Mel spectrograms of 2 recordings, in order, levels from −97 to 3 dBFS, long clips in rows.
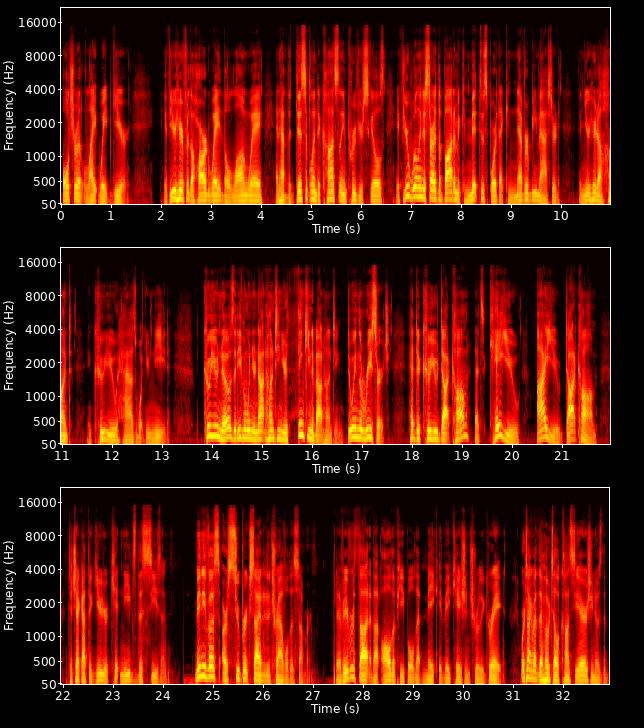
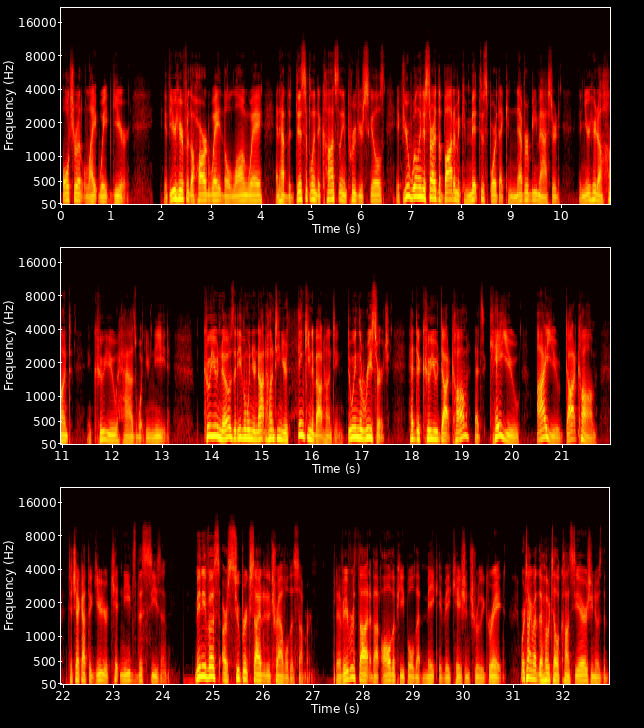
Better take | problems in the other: first | muffled; very slightly; fading above 3 kHz

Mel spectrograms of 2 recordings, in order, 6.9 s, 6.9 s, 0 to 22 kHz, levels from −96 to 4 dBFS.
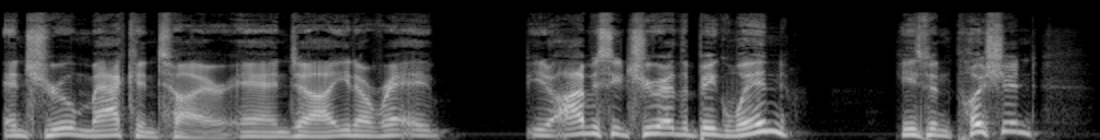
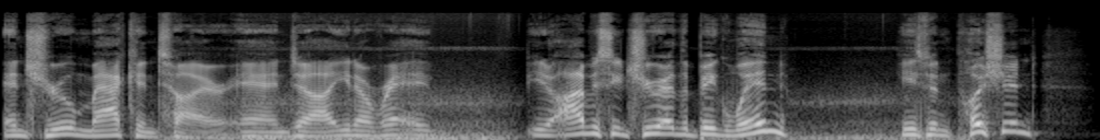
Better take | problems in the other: first | wind noise on the microphone; occasional gusts; from 1 to 3 s and from 4.5 to 6 s; 25 dB below the speech

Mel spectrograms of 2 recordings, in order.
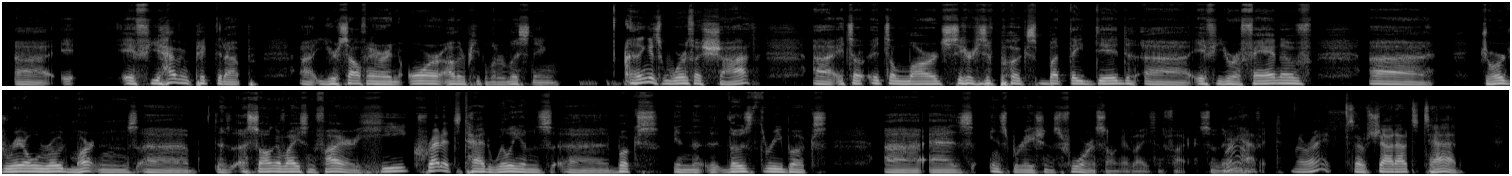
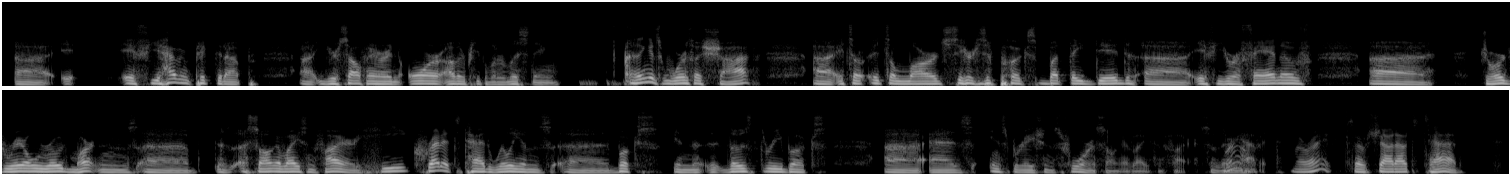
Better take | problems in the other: first | muffled; very; fading above 3.5 kHz

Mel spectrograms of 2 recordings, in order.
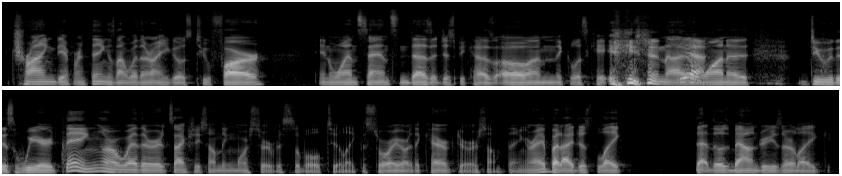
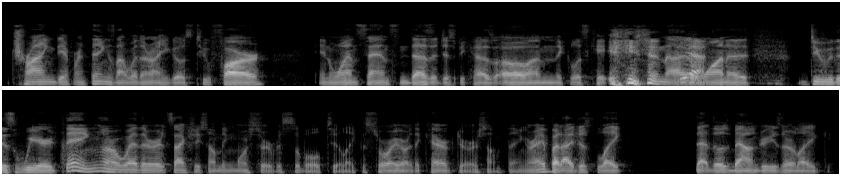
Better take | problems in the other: first | garbled, watery; slightly

